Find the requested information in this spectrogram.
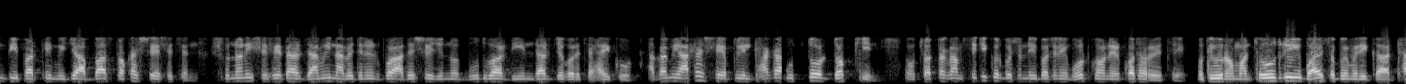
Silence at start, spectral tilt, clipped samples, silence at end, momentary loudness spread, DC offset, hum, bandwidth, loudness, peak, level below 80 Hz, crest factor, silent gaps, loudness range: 0 s; -2 dB/octave; under 0.1%; 0 s; 11 LU; under 0.1%; none; 6.6 kHz; -21 LUFS; -6 dBFS; -72 dBFS; 16 dB; none; 4 LU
